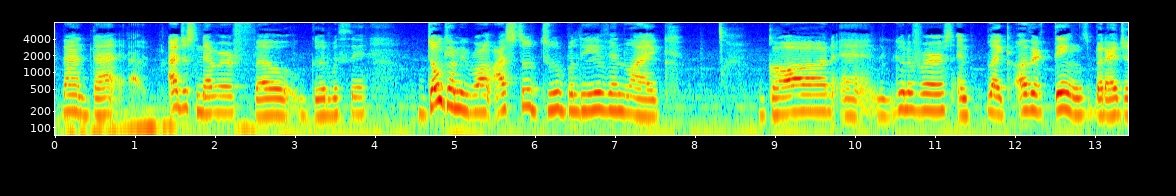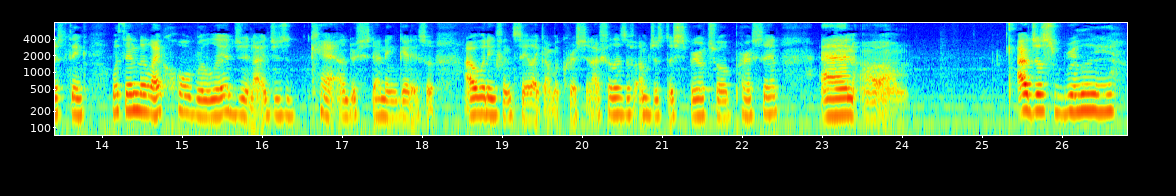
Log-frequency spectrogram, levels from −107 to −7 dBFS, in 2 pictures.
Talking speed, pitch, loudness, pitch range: 145 wpm, 175 Hz, -30 LUFS, 160-200 Hz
